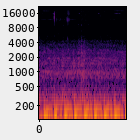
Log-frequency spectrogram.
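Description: An Indian Scout Bobber Twenty's V-twin engine chugs at a low, steady, loping pulse while cruising, a brief continuous rumble with no voices.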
